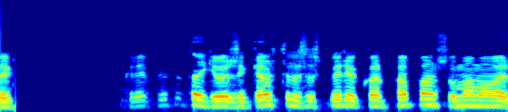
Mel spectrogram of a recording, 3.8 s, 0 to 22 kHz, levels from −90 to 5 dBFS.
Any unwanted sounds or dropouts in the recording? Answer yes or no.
no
